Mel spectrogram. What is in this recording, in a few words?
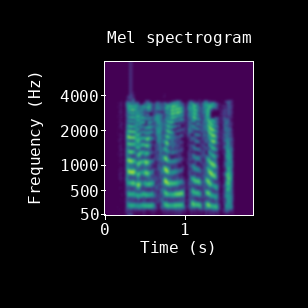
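Sheriff, Parks, Sheriff radio scanner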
